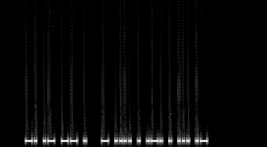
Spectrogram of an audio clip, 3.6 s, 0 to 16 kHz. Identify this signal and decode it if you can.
Morse code, heard as a keyed tone, about 40 wpm, 700 Hz. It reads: NAME THERESA
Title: K1USN SST QSO Practice 40wpm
